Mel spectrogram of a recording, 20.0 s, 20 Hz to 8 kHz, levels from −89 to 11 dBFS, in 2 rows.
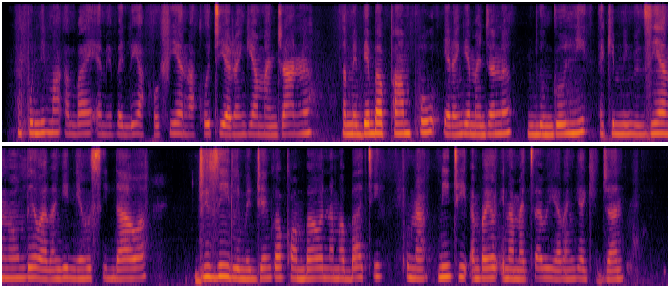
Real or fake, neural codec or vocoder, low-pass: fake; codec, 16 kHz, 1 kbps, X-Codec, WavLM features, trained on Multilingual LibriSpeech; 7.2 kHz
